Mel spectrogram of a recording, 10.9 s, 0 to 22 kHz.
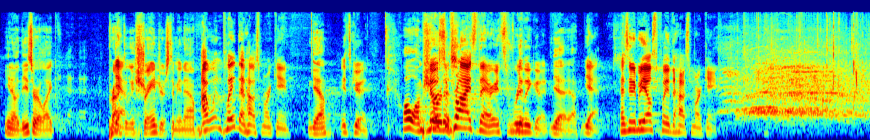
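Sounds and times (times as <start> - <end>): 
speech: 0.0 - 9.3
audience applause at a video game panel: 9.0 - 10.8.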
